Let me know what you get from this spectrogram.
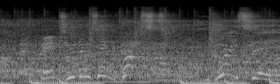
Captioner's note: crowd cheers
